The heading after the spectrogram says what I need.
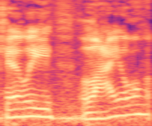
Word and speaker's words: Kelley Lyell: Just, you know, make sure I pronounce everything right. Kelley Lyell, am I saying that right?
